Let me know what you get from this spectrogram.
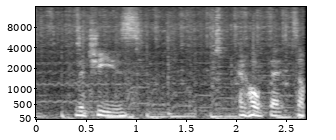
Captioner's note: whisk rustling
